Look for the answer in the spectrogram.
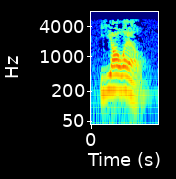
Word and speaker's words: Yael: Yael is how it's pronounced in Hebrew. Yael.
